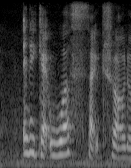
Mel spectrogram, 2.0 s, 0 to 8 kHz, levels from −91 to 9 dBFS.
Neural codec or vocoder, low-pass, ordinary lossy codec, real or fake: codec, 16 kHz, 8 kbps, FunCodec, trained on LibriTTS, 25 frames a second; none; none; fake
